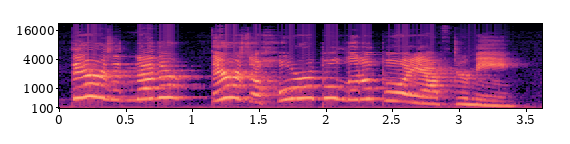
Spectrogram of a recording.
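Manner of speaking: high, loud fake panic; yelling for help. A narrator's reading. Wolf tricking the shopkeepers again, loud fake panic. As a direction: holler it over the pond. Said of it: "yelled as loud as he could".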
